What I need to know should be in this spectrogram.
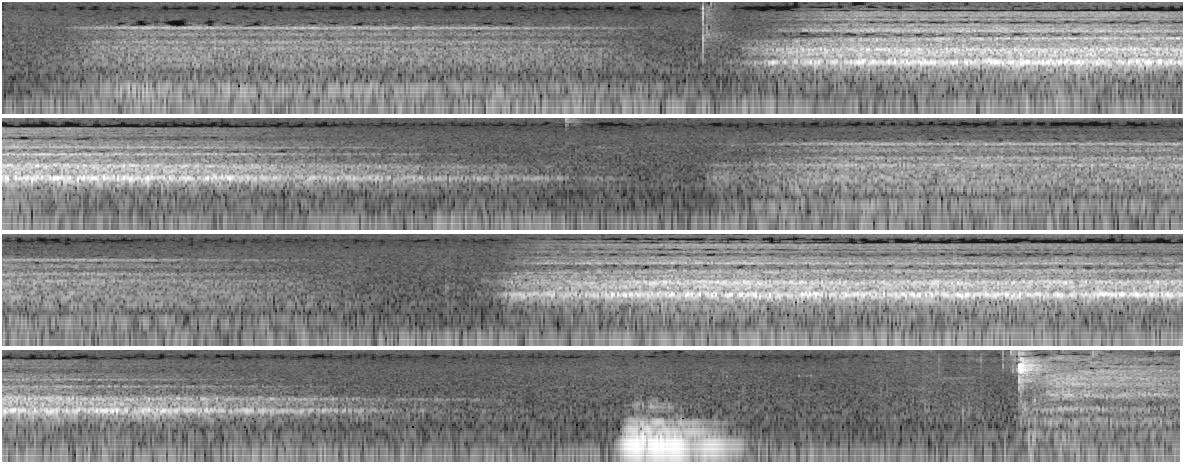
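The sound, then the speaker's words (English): Slow, deep breaths taken during a guided relaxation: three long, soft, airy breaths of several seconds each, separated by quiet pauses, with a small click near the end. “Couple deep breaths right here.”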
